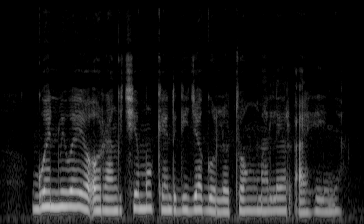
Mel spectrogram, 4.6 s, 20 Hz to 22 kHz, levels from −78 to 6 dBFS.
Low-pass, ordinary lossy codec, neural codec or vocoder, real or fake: 19.8 kHz; none; vocoder, 48 kHz, 128 mel bands, Vocos; fake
